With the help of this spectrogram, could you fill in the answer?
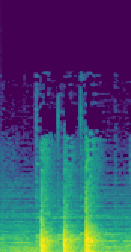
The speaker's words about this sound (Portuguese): Você bate na porta, escuta algum movimento.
